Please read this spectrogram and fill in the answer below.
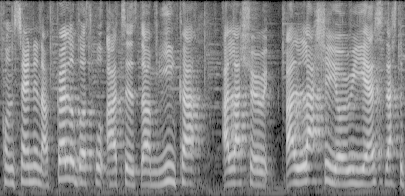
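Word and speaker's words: Yinka Alaseyori: She made a remark concerning a fellow gospel artist, Yinka Alasheyori, yes, that's the pronunciation, of a song titled Onuduromi, in a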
